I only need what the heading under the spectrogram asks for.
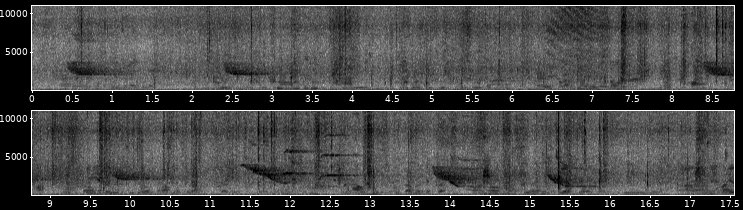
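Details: Lucie, a baby monkey refused milk by its angry mother, cries loudly: a series of piercing cries, each dropping steeply then holding a level tone, coming in pairs and clusters, over steady low-pitched ambient noise and occasional taps.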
